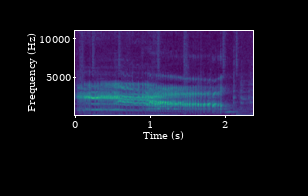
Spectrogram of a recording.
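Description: A drawn-out creak imitating a coffin lid swinging open: one long squeal that slides slowly downward in pitch.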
